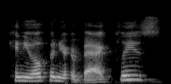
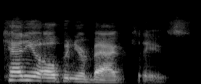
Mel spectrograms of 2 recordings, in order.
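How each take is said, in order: First: The voice rises at the end. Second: The voice falls at the end. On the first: It is a question. "Here's the question, rising intonation" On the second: It is a statement. "here is a statement downward intonation"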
